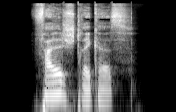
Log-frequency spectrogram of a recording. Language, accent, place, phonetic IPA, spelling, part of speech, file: German, Germany, Berlin, [ˈfalˌʃtʁɪkəs], Fallstrickes, noun, De-Fallstrickes.ogg
- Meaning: genitive singular of Fallstrick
